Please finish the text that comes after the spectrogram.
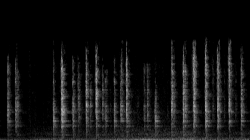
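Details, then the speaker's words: Exhaust pipe shaken by hand: quick metallic clattering about four raps a second; the weld on an exhaust hanger bracket has broken, needs re-welding. "what basically the world that's the noise the world on that Azores bracket has broken so I need someone who can world the world it will back up again"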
